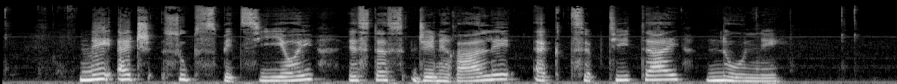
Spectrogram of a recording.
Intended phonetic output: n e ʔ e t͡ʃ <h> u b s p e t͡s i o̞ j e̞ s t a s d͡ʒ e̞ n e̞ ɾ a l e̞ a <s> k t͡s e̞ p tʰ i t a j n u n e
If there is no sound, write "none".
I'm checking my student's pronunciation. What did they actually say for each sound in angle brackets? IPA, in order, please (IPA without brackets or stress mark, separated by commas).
s, none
